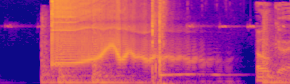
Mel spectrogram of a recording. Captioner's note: bounce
